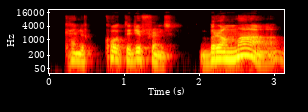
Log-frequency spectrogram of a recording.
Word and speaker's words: Brahma: of caught the difference Brahma with a long a at the end is Lord Brahma four-headed Brahma who is the creator of the content of this universe Brahma but Brahma Brahma is the effulgence the energy of the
